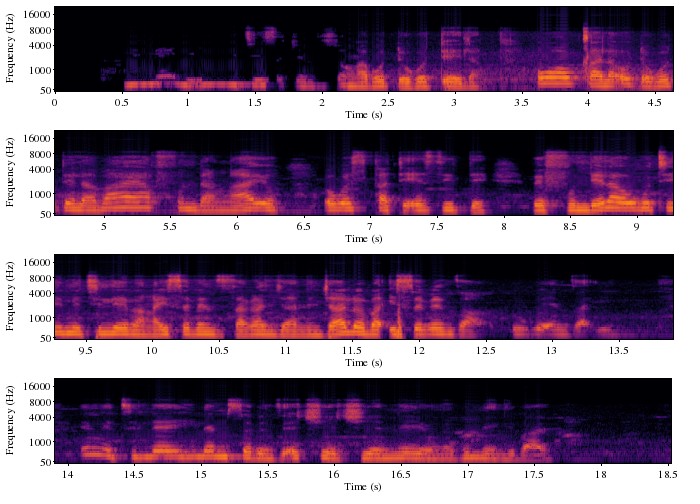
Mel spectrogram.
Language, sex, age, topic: North Ndebele, female, 36-49, health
